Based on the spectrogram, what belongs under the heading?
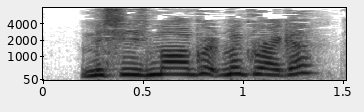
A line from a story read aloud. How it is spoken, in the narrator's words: a nurse finally called out from outside the room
